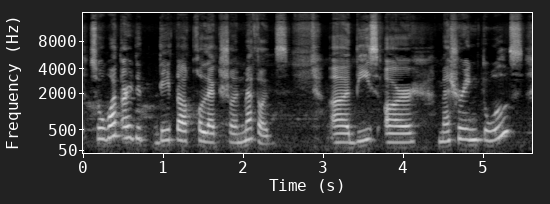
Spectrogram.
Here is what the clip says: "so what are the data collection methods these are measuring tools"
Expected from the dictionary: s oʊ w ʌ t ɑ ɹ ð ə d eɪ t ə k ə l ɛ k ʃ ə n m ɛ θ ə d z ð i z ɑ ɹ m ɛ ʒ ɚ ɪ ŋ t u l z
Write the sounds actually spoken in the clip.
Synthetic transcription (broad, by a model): s oʊ w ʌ t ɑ ɹ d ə d eɪ t ə k ə l ɛ k ʃ ə n m ɛ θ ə d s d i s ɑ ɹ m ɛ ʃ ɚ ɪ ŋ t u l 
